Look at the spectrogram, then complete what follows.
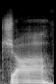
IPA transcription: dʒ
